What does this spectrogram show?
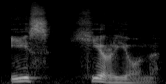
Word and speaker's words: Ischyrion: It's not easy to pronounce. Ischyrion.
